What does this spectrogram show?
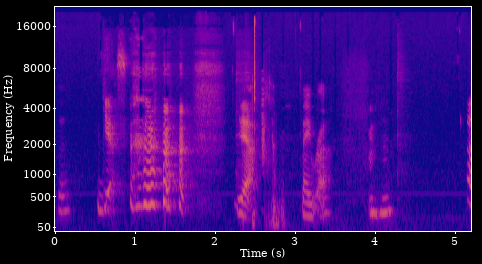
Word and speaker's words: Feyre: Probably Feyre. Right? That's how you pronounce it? Yes. Yeah. Feyre.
